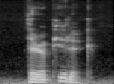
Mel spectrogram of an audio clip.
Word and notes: therapeutic: American English

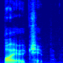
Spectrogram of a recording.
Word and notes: biochip: British English

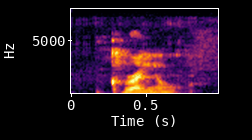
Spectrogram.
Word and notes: grail: British English

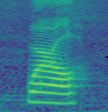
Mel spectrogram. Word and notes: whirl: American English

